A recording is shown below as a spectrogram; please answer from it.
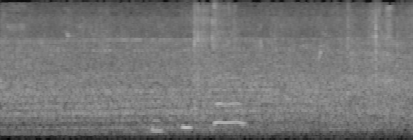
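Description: A bird from a nearby aviary gives a few short, low hooting calls about halfway through, each a little higher than the last, over a steady outdoor background hiss.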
